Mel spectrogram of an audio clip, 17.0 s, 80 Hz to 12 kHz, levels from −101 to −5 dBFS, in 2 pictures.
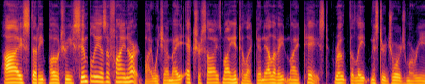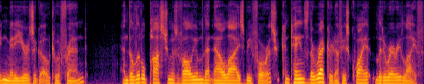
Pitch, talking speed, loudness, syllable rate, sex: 125 Hz, 175 wpm, -21 LUFS, 5.0 syllables/s, male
